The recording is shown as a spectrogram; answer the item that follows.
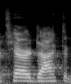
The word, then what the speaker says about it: pterodactyl: And why can't you hear a pterodactyl go to the bathroom? Because the P is silent.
